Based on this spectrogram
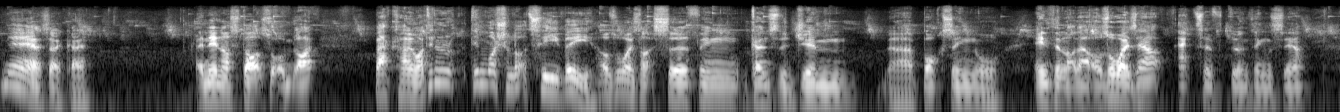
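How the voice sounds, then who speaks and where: A man speaks at a moderate pace in a fairly low voice. His pitch varies in an ordinary way, and noticeable background noise is present. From Jersey, Channel Islands. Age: 50s. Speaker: expat vlogger. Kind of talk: casual vlog monologue. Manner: rambling, with many fillers.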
